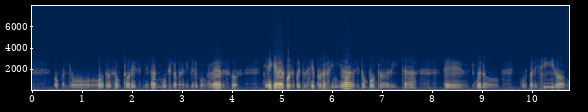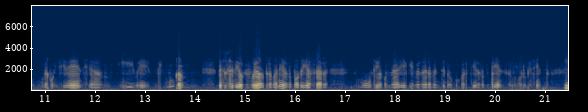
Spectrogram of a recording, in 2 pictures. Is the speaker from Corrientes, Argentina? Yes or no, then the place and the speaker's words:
yes; Corrientes, Argentina; moved away as an adult; now in Buenos Aires, Argentina; yo me había invitado a cantar en mi ciudad natal, que es Corrientes Capital, y la zona de influencia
